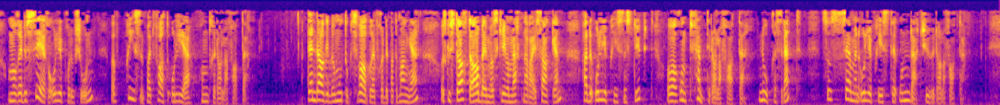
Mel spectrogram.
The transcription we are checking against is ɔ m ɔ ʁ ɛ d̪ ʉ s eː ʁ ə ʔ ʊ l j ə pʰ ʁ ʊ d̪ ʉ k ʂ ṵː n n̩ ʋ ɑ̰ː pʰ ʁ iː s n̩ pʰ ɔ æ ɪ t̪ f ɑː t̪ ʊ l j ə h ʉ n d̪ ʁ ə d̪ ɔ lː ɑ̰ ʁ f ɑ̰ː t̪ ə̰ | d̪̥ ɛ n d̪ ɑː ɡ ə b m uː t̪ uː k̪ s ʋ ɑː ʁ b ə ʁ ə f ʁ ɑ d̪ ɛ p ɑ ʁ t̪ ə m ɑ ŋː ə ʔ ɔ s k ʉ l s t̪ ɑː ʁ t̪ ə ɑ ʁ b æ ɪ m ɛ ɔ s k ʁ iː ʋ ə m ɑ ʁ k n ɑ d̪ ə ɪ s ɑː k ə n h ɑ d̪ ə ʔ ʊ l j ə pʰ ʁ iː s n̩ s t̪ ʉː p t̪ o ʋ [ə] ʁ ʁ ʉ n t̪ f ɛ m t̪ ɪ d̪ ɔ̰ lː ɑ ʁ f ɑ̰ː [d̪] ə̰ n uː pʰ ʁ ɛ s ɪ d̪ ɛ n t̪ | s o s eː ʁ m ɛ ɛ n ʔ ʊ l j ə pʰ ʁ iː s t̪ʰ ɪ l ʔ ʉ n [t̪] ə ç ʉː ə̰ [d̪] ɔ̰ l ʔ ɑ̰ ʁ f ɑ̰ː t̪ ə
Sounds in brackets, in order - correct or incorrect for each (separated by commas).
incorrect, incorrect, incorrect, correct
